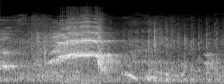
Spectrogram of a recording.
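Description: A person's loud, high-pitched yell, about half a second long, rising and then falling in pitch, followed by a few lower, shorter falling calls.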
